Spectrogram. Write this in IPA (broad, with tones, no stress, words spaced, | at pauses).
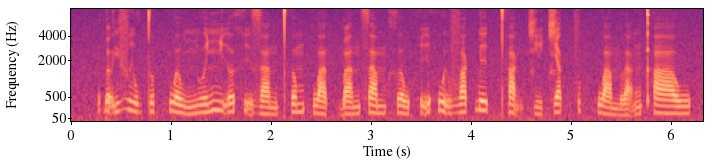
ɗə̰˧˥j vi˨˩wt̪ə˦˥p̚hwə˧˩w ɲu˨˦ə̯ɲḭ˧˥ə̯xḭ˧˨ za˨˩nt̪ʰə˧m hwa˨˩t̚ ɓa˨˦nsa˧m xə˧˩w hḭ˧˥hwɨ̰˧˨ va˦˥k̚li˦˥t̚ t̪ʰa̰˧˨ŋ t͡ɕi˧˩t͡ɕa˦˥k̚fə˦˥p̚ hwa˨˩mla̰˧˥ŋt̪ʰaː˧w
